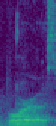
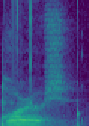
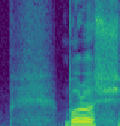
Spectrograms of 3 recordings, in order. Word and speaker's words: Boros: burrows but when you pronounce it in your native tongue it's more like boorish boorish is the Hungarian pronunciation and but he called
